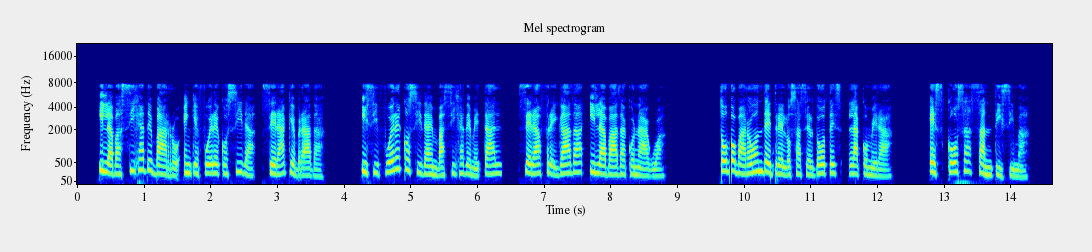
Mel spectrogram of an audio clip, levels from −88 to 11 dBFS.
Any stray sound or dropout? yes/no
yes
